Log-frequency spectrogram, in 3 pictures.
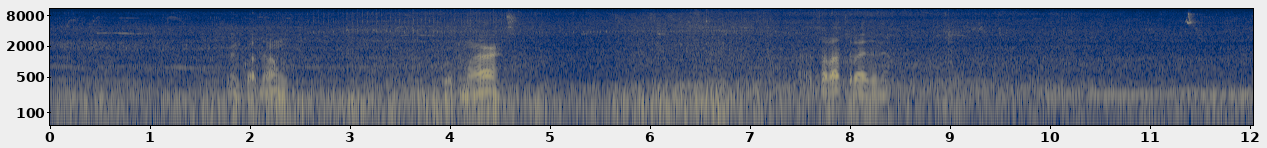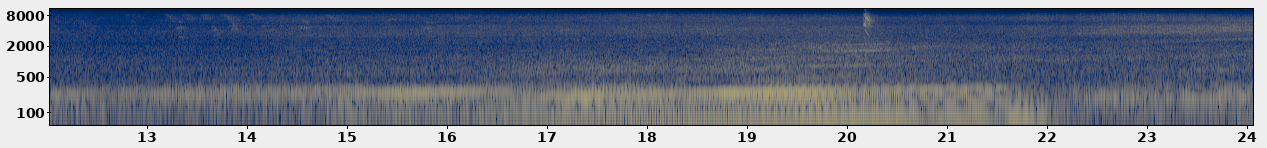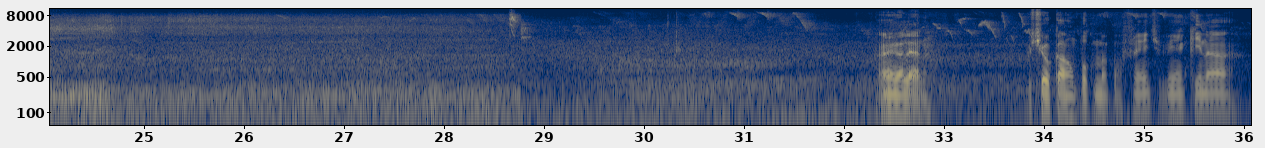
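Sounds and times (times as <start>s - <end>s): vehicle passing: 0.0s - 36.0s.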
